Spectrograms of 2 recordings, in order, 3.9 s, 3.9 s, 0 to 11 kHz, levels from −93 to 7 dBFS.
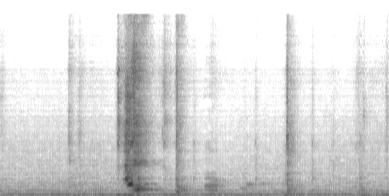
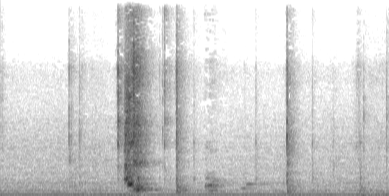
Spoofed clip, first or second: first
